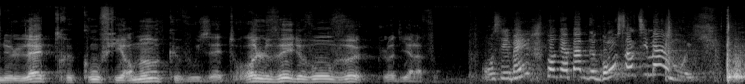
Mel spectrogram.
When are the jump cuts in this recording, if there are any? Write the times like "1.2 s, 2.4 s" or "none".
4.7 s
